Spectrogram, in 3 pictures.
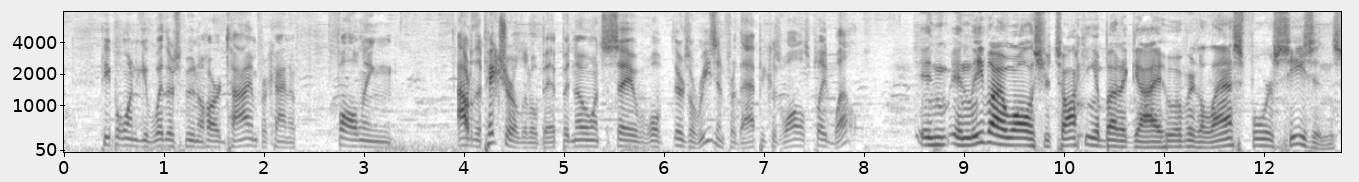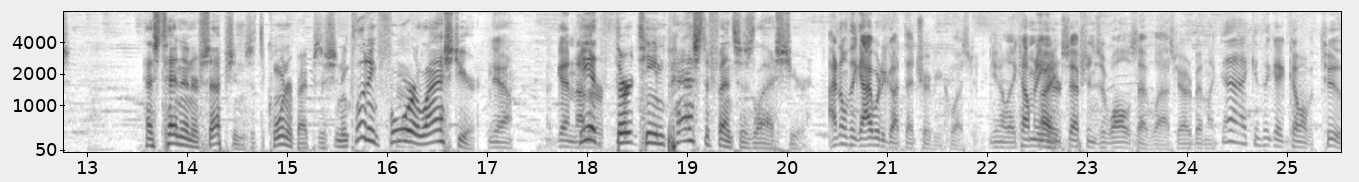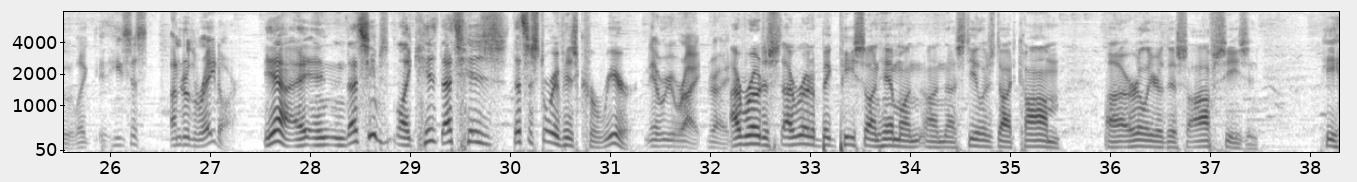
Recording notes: live from day 5 of Steelers' OTAs from the UPMC Rooney Sports Complex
